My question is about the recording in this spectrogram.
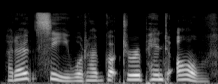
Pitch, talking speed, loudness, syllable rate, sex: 195 Hz, 245 wpm, -16 LUFS, 5.6 syllables/s, female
